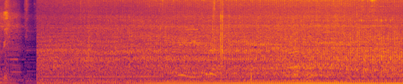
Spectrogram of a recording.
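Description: A car engine idling: a steady low hum that starts about half a second in and grows a little louder about two seconds in.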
